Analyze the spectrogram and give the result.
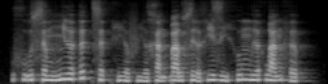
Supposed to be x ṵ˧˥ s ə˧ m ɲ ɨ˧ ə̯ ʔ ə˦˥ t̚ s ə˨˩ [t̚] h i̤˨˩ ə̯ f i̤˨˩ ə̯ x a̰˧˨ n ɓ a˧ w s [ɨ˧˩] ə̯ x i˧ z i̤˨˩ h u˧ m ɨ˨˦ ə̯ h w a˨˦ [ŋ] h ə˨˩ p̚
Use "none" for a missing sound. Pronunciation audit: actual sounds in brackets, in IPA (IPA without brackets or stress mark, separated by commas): t̚, ɨ˧˩, n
